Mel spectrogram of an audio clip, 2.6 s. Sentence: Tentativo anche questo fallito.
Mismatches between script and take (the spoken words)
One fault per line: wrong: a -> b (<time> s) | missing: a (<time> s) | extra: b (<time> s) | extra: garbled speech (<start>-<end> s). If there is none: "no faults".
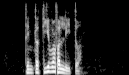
missing: anche questo (1.1 s)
